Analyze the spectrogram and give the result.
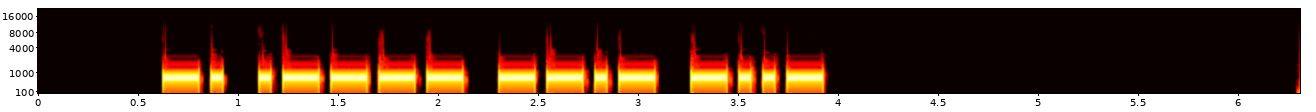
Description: Morse code, heard as a keyed tone, about 20 wpm, 700 Hz. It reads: N1QX
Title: USA Call Signs - 4 Characters - Repeated 3x - 20wpm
